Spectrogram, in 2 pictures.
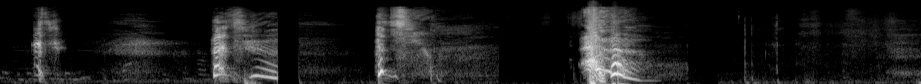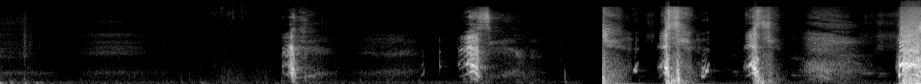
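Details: Compilation of rapid sneezes: a string of about a dozen sharp sneezes, several in quick bursts, with short in-breaths and pauses between.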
